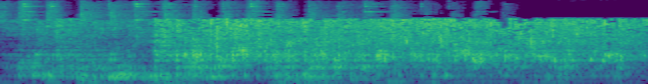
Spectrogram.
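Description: A toilet flushes loudly, a steady rushing swirl of water that holds for a few seconds without any talking.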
